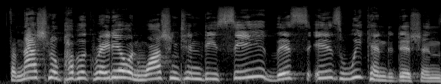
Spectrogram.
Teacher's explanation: In terms of finding my voice, when I started, I was at NPR, and there was a very standard kind of NPR cadence, and I used to do it simply by lifting the soft palate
